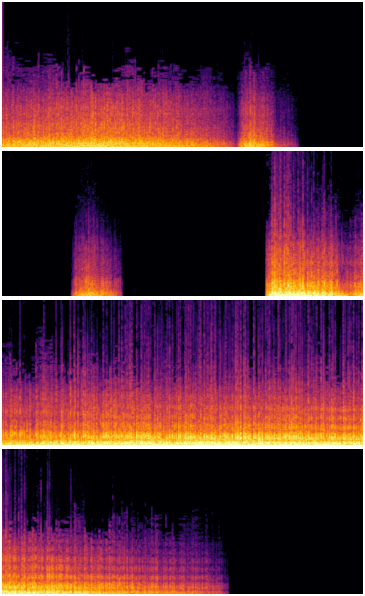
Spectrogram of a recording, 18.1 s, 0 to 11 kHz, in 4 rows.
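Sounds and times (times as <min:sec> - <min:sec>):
rocket engine blast and rushing: 0:00.0 - 0:03.7, 0:07.8 - 0:16.3.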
